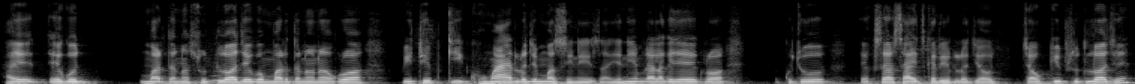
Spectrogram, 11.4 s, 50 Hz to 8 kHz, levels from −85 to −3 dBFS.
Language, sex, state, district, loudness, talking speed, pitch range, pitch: Maithili, male, Bihar, Bhagalpur, -22 LUFS, 170 wpm, 145-165 Hz, 155 Hz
